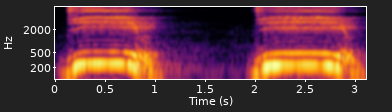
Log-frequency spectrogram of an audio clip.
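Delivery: ஜீம் with the ee held long; long vowel. Shown as a demonstration. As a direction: stretch ஜீம் slowly on one level note. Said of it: "ஜீம் என்று நீட்டி உச்சரிக்க வேண்டும்".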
